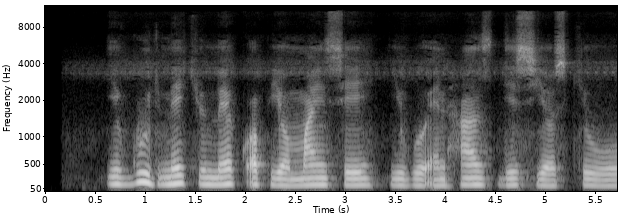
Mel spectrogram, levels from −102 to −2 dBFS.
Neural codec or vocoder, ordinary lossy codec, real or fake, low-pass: none; AAC, 48 kbps; real; 10.8 kHz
